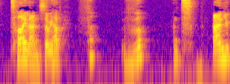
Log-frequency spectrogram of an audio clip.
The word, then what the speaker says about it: Thailand: though and actually bonus bonus word in the country called thailand it's also a th but it is thailand so we have and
